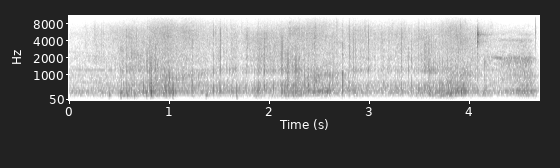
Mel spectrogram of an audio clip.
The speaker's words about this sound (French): Bah, je ne sais pas si c'est la chaleur du chocolat qui se mélange avec les blancs en neige, mais c'est comme si ça crépitait tout doucement.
